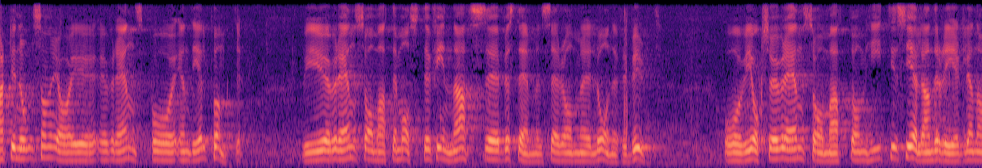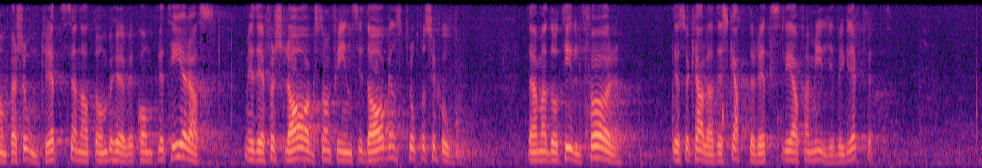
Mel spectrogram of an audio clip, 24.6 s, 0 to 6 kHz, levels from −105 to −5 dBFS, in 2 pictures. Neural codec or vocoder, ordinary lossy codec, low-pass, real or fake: none; none; 5.4 kHz; real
